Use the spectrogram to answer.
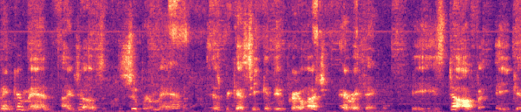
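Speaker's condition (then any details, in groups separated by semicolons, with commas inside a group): Cerebellar ataxia from brain tumour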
